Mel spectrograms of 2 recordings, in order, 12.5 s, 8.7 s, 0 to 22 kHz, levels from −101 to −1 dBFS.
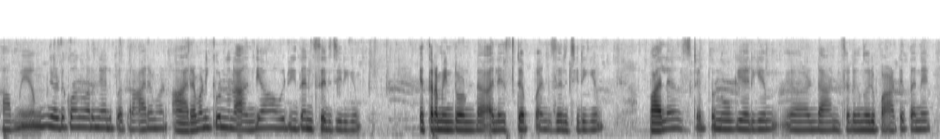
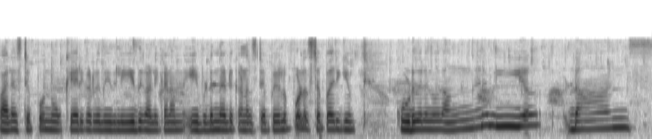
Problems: background sounds at intervals, low volume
